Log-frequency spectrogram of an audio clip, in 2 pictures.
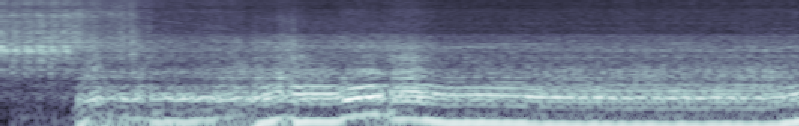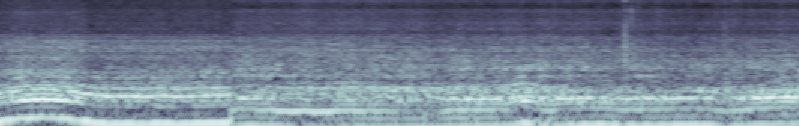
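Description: An old car, driven as an automatic at only two or three miles an hour, pulls away on a slow historic drive, its engine loud and close with steady low harmonics that rise and dip as it revs.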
